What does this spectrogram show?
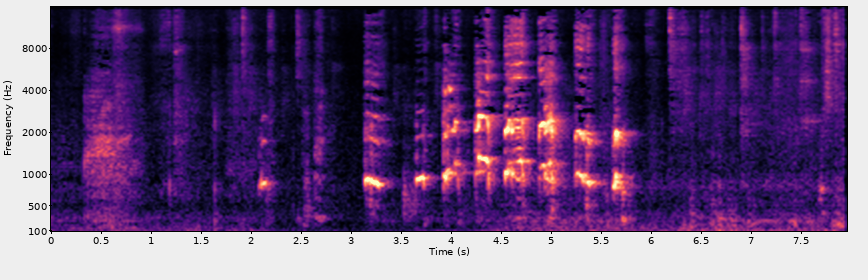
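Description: A bulldog puppy gives a rapid series of high, quavering whimpers and yips, each rising then falling, about three a second. It is asking to be let out of its crate; a person's voice is briefly heard beforehand.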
